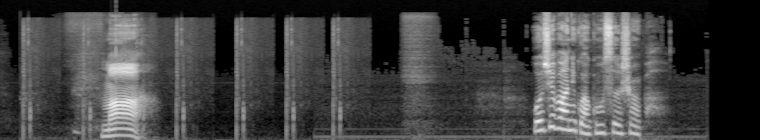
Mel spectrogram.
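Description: A young woman speaks up close, with a rising, expressive tone.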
